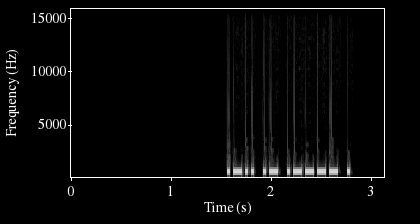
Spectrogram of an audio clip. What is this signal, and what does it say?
Morse code, heard as a keyed tone, about 41 wpm, 700 Hz. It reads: LA1E
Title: DXCC-100 Call Signs - 4 Characters - 40wpm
